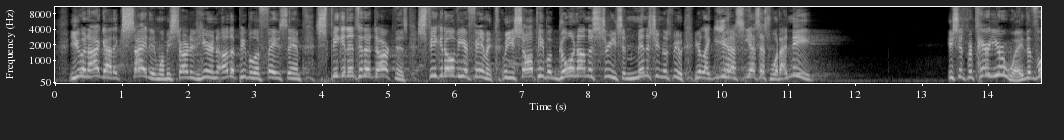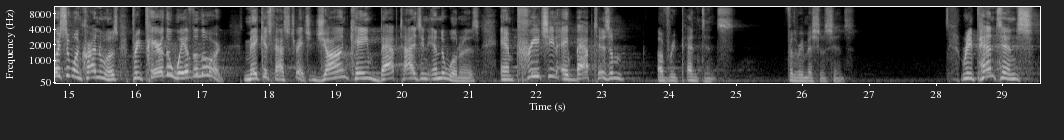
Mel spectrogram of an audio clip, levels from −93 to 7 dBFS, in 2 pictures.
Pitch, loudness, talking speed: 225 Hz, -22 LUFS, 175 wpm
